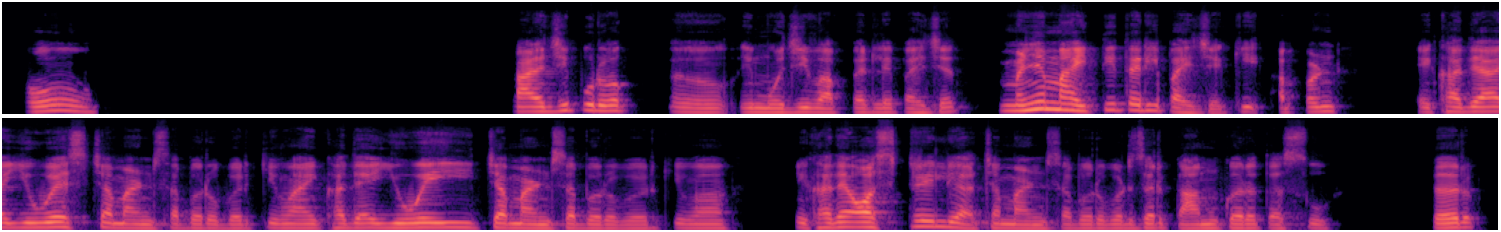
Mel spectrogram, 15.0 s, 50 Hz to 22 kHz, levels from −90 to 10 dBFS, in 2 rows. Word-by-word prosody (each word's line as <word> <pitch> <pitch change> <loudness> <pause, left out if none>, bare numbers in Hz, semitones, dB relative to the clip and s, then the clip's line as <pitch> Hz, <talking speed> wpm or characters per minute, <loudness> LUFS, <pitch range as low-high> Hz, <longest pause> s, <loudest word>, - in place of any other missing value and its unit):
हो. 175 -2 0 2.1
काळजीपूर्वक 185 +4 +3 0.2
अ, 155 - -8 0.3
इमोजी 140 0 0
वापरले 140 +1 -3
पाहिजेत. 130 +4 -4 0.2
म्हणजे 190 +5 +6
माहिती 215 -3 +6
तरी 200 -2 +3
पाहिजे 125 -4 -2
की 160 - -5
आपण, 160 +1 -3 0.4
एखाद्या 160 +2 +3
यू-एसच्या 165 +1 +2
माणसाबरोबर 140 -1 -3
किंवा 145 -1 -2
एखाद्या 150 +2 -2
यू-ए-ईच्या 155 +1 +3
माणसाबरोबर 130 -2 -2
किंवा 140 -1 -4 0.4
एखाद्या 160 +3 +2
ऑस्ट्रेलियाच्या 175 -2 +3
माणसाबरोबर 135 +1 -4
जर 145 +2 -2
काम 135 +1 0
करत 140 -1 -2
असू 130 +2 -6 0.5
तर, 155 +2 +4
150 Hz, 110 wpm, -25 LUFS, 140-165 Hz, 2.1 s, म्हणजे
